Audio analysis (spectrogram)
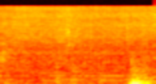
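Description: Onions sweat in a pan, a soft, low sizzle that briefly swells into a louder fry near the end of a very short moment.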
